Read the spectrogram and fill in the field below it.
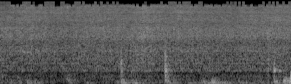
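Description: Mixed vegetables including carrots cooking in a pan, a loud dense sizzle running throughout, with a few light scrapes of a spatula stirring.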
